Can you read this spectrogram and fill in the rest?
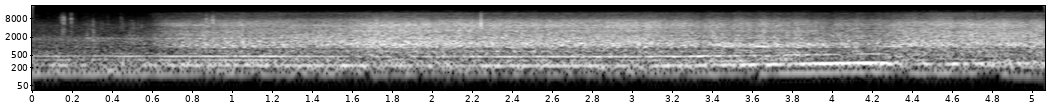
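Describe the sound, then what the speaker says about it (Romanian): Loud, sustained engine drone from a Porsche 911 GT3 Touring with rising pitch, echoing and roaring continuously inside a tunnel; no talking. "voiam să vă arăt cum se aude motorul în tunelul ăsta"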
